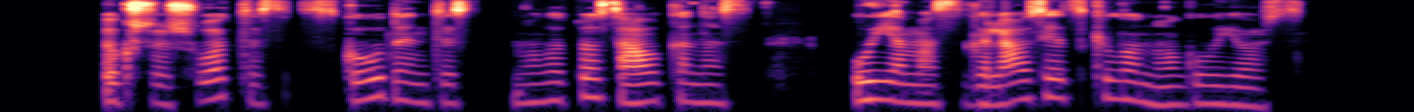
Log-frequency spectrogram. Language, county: Lithuanian, Šiauliai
